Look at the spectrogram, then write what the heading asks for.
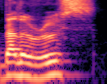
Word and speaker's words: Belarus: how it's spelled bella balaras okay it's actually pronounced belarus but it makes more sense now because i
